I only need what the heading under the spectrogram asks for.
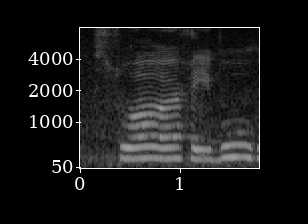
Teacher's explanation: ہا کے اوپر الٹا پیش ہے تو ایک الف کے برابر کھینچ کے پڑھیں گے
